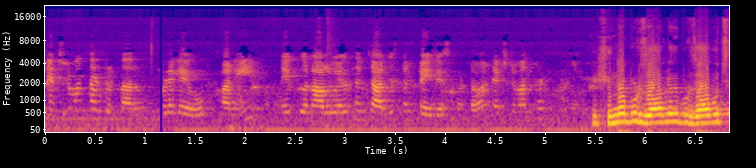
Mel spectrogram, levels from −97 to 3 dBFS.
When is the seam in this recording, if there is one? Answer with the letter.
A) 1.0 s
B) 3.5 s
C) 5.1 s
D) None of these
A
